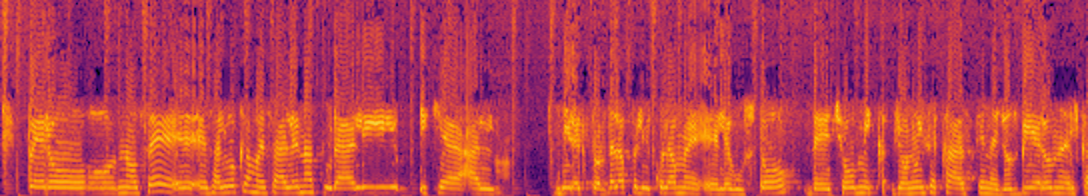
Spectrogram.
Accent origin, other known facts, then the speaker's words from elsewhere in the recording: Colombia; han dado la serie 3 veces en mi país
